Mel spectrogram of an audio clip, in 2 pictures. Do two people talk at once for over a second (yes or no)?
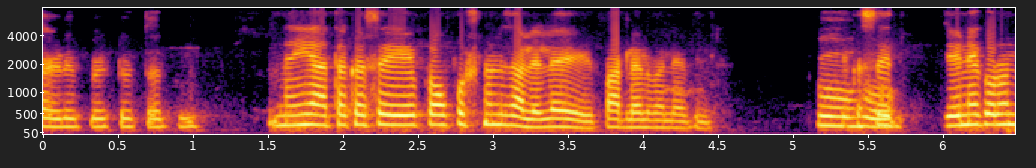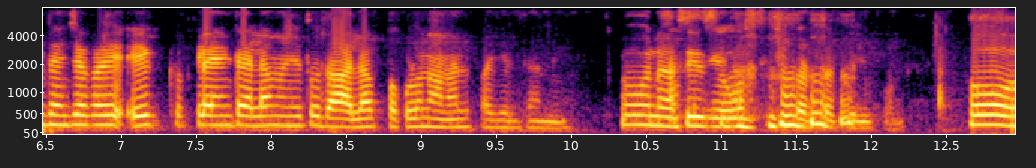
no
